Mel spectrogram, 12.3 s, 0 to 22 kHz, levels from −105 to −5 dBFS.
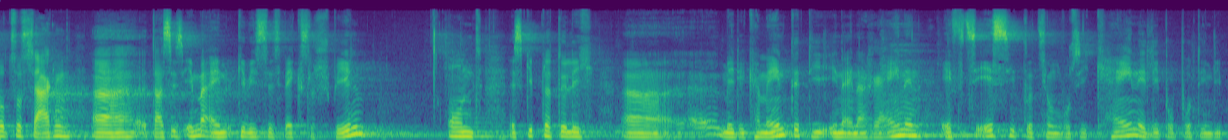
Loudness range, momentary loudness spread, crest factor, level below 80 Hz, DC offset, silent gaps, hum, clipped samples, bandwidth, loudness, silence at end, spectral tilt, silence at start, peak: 3 LU; 12 LU; 22 dB; -58 dBFS; under 0.1%; none; none; under 0.1%; 16 kHz; -24 LUFS; 0 s; -5 dB/octave; 0 s; -2 dBFS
